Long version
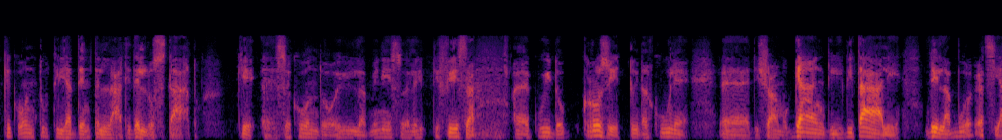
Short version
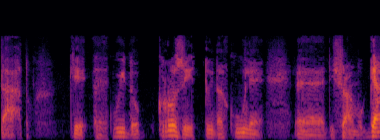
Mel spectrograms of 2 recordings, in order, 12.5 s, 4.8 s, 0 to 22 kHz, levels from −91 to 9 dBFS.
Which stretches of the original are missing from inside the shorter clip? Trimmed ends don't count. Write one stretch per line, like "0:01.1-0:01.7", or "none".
0:03.4-0:06.6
